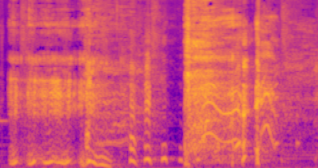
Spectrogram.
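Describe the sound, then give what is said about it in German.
A person clears their throat several times in quick succession, fairly loud, with rough, gravelly bursts and short voiced rasps, no words spoken. “Sorry, nee, ich musste mich kurz räuspern, weil ich bin völlig, völlig außer mir.”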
